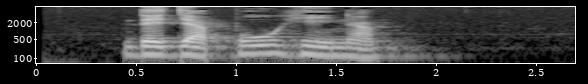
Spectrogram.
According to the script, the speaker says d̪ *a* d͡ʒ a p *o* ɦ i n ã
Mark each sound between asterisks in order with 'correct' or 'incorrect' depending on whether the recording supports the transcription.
incorrect, incorrect

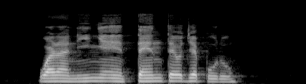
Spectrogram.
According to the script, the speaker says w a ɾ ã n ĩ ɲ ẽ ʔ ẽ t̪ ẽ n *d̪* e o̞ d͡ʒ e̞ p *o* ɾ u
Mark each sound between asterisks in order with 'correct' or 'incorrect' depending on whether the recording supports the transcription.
incorrect, incorrect

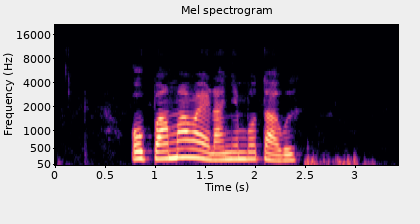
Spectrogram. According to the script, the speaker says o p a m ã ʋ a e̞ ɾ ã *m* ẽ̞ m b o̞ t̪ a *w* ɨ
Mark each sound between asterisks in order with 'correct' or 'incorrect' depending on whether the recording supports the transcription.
incorrect, incorrect

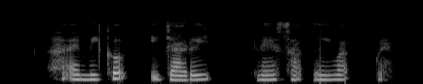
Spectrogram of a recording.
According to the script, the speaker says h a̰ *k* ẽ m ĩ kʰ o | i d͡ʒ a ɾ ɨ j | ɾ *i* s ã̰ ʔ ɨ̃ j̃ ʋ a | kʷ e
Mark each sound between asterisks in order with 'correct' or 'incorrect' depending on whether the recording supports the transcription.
incorrect, incorrect

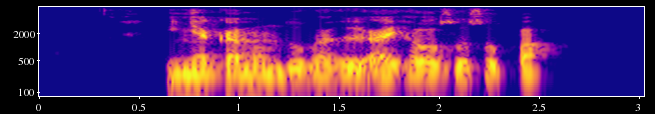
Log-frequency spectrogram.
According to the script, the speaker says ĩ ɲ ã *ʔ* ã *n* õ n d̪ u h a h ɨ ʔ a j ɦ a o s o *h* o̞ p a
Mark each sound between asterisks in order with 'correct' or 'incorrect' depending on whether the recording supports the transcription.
incorrect, correct, incorrect

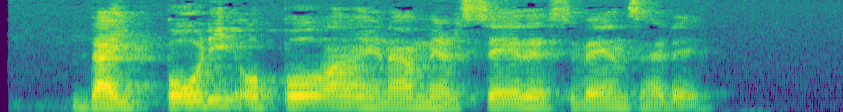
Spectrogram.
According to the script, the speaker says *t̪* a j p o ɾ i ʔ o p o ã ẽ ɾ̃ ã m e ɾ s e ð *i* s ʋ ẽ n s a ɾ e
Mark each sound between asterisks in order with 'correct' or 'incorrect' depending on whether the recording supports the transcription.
incorrect, incorrect

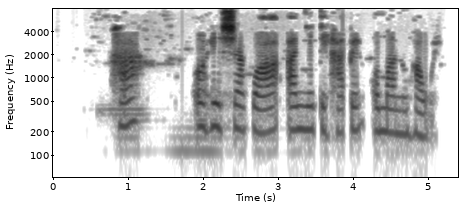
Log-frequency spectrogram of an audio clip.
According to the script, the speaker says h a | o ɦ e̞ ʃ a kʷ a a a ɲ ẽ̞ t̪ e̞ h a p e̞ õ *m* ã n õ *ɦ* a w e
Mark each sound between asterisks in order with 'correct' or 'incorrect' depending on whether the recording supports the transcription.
correct, correct

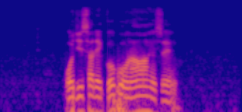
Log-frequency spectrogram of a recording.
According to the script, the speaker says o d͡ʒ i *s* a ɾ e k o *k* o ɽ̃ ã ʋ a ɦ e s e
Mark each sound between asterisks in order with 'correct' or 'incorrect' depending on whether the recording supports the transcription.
correct, incorrect

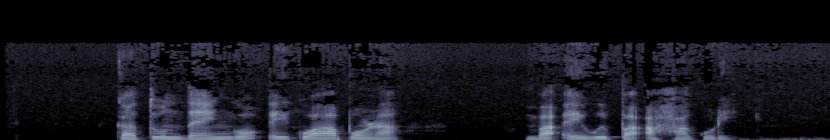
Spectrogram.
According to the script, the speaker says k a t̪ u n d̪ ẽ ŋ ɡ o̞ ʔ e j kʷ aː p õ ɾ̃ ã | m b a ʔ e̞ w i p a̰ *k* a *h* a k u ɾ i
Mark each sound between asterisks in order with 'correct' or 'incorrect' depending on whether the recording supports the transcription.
incorrect, correct

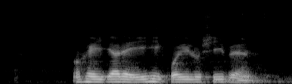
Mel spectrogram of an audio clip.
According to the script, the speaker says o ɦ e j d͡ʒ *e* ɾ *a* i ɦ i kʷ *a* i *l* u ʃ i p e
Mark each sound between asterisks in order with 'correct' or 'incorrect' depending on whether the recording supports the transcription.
incorrect, incorrect, correct, correct

